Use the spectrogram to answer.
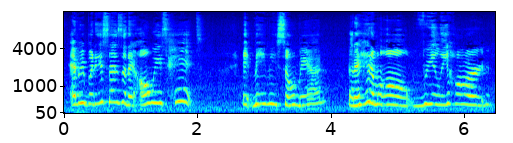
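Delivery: high, upset and teary; tearful Hamster. Acted. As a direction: confess it through tears. Hamster crying, confessing.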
